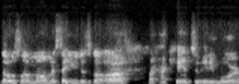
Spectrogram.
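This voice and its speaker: A woman speaks with an American accent and a warm, animated tone. Vocal fry runs through her voice. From US South, South Carolina (Gullah). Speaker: meditation coach. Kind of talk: livestream meditation intro. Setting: home sanctuary, live stream.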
